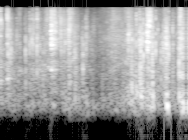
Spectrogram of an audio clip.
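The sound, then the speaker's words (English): Someone munching on crunchy snacks right at a microphone, a steady run of dry, crackly crunches and crinkles at an irregular pace, fairly loud with no talking. “Are you anyway, going to be just bare munching behind a mic,”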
